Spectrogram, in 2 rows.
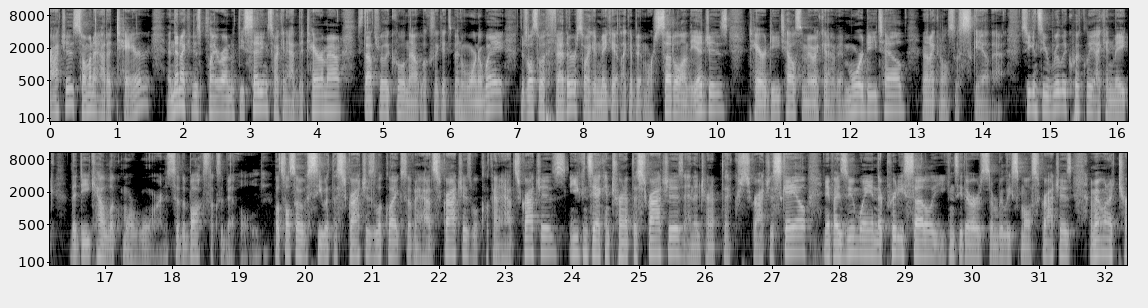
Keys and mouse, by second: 1.7-3.7 drag, 5.5 click, 6.2-8.7 drag, 9.8-11.2 drag, 12.4 click, 13.4 click, 15.3 click, 16.7 shift+drag, 19.5 click, 19.5 typing, 21.0 shift+middle drag, 21.8 drag, 23.3 click, 24.8-26.1 drag, 26.5 shift+middle click, 27.1 shift+click, 27.8 shift+click, 31.6 shift+click.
